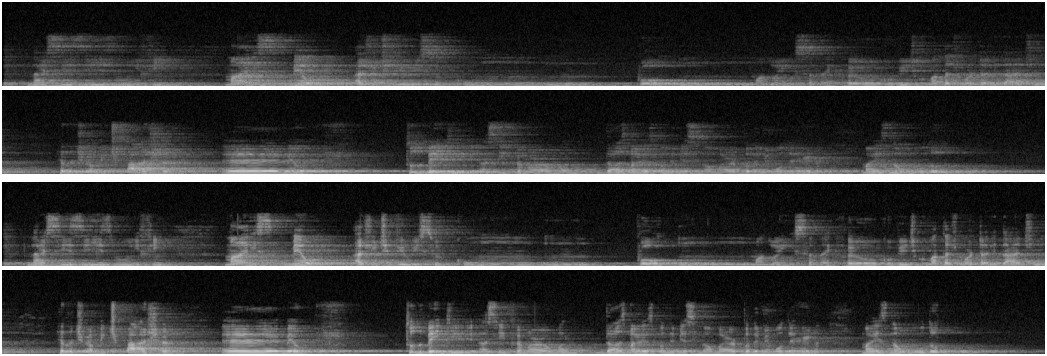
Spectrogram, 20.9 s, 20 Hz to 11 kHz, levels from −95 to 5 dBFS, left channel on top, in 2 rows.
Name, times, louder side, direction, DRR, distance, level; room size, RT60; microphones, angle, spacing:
voice 1, 0.2-1.7 2.2-5.9 6.3-10.5 11.0-12.1 12.6-13.8 14.5-18.6 19.0-19.8, right 3 dB, 90° right, 6 dB, 0.5 m, -32 dB
6.7 x 3.5 x 5.5 m, 2.6 s
head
